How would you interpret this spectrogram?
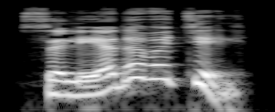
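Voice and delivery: slow, high alarmed echo; slow, high alarmed echo of the word; alarmed question. A narrator's reading. Old man echoes in alarm.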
